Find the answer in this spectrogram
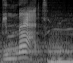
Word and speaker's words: gnat: You know, we both work for the king, but compared to me, you are a gnat. It's a G. Silent. It's Nat.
